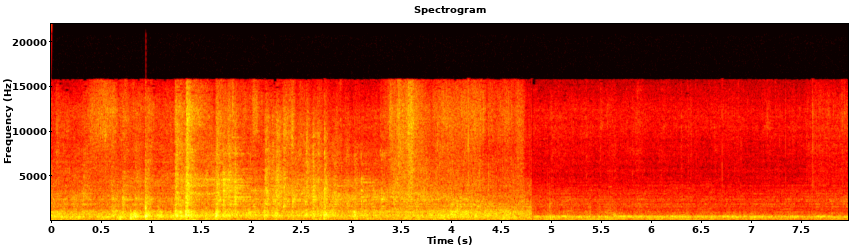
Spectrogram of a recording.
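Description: Express train coach running at speed, heard from its open doorway: wheels clattering over the rails under loud rolling noise. About five seconds in the sound changes abruptly to a duller, steadier rumble with a faint steady hum as the train draws into a station.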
